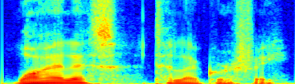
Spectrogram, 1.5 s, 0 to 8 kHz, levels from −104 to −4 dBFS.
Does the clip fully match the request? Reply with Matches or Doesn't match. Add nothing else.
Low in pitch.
Matches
